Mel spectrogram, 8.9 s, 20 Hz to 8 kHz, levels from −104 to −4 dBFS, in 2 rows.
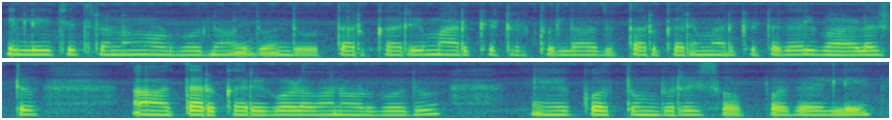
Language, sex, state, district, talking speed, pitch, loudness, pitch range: Kannada, female, Karnataka, Bidar, 140 wpm, 205 Hz, -20 LUFS, 200-215 Hz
